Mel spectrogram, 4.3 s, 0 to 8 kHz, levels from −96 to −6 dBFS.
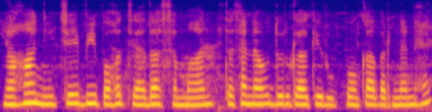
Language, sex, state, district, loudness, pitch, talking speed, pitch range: Hindi, female, Rajasthan, Bikaner, -17 LUFS, 215 Hz, 180 wpm, 205-225 Hz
